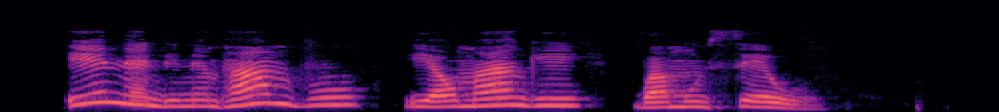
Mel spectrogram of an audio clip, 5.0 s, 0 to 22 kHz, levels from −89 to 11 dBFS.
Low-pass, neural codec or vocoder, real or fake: 7.2 kHz; none; real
